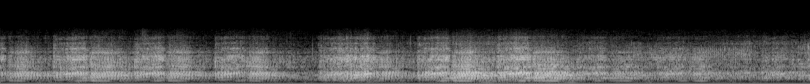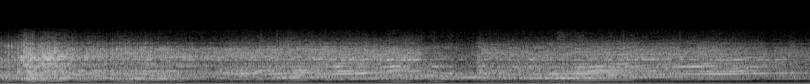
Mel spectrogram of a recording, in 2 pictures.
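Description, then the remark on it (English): Loud, continuous roar of several car engines revving, their pitch rising and falling in overlapping sweeps, with a harsh whirring edge and no voices throughout. “But what Bobby is going to do, that race over the bridge with David, both of them can be killed. The way they handle those cars, you don't know.”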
